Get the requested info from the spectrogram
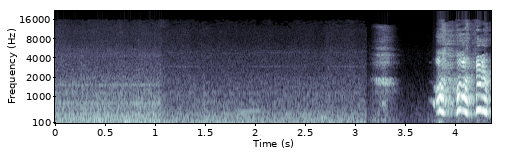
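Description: Steady low room hum with faint steady tones, which cuts off suddenly about three seconds in. Near the end, a woman's voice gasps and whimpers.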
